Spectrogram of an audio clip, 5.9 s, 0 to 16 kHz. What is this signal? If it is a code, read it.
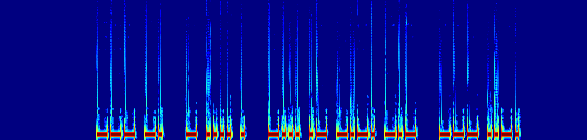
Morse code, heard as a keyed tone, about 34 wpm, 700 Hz. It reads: ON THE BACK OF
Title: Sets of 4 Words 35wpm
